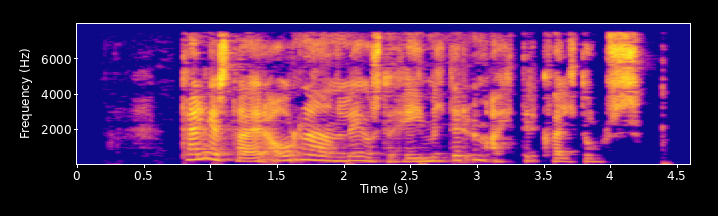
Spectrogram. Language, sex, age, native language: Icelandic, female, 30-39, Icelandic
